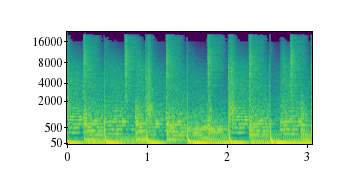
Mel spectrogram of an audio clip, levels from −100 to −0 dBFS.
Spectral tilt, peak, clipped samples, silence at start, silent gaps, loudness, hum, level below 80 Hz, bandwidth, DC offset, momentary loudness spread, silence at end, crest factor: -4 dB/octave; 0 dBFS; under 0.1%; 0 s; none; -10 LUFS; none; -12 dBFS; over 20 kHz; under 0.1%; 2 LU; 0 s; 8 dB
